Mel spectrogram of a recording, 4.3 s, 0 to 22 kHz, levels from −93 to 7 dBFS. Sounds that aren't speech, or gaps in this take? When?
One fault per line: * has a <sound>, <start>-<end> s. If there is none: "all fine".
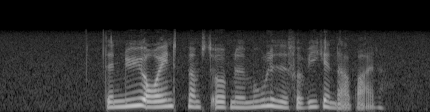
* has a dropout, 1.8-1.9 s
